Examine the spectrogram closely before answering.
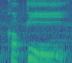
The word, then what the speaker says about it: copii: For the copy word, as in copy paste, it's just pronounced copy. While the children, as in emphasizing the children, is copii.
